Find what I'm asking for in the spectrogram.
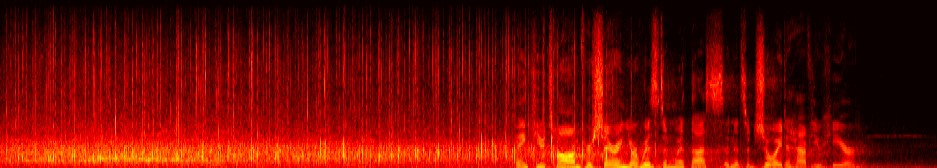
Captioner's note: applause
